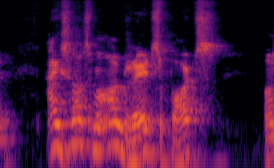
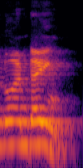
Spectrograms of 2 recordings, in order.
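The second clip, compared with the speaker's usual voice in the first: put-on high, loud child's wail; 8 semitones higher, 8 dB louder than usual. To his father, a small boy wailing loudly. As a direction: insist through tears that you're dying.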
